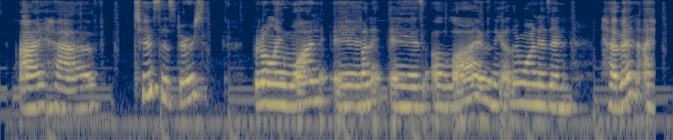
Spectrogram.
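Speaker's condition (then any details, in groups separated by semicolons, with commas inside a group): Cerebral palsy; present from birth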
